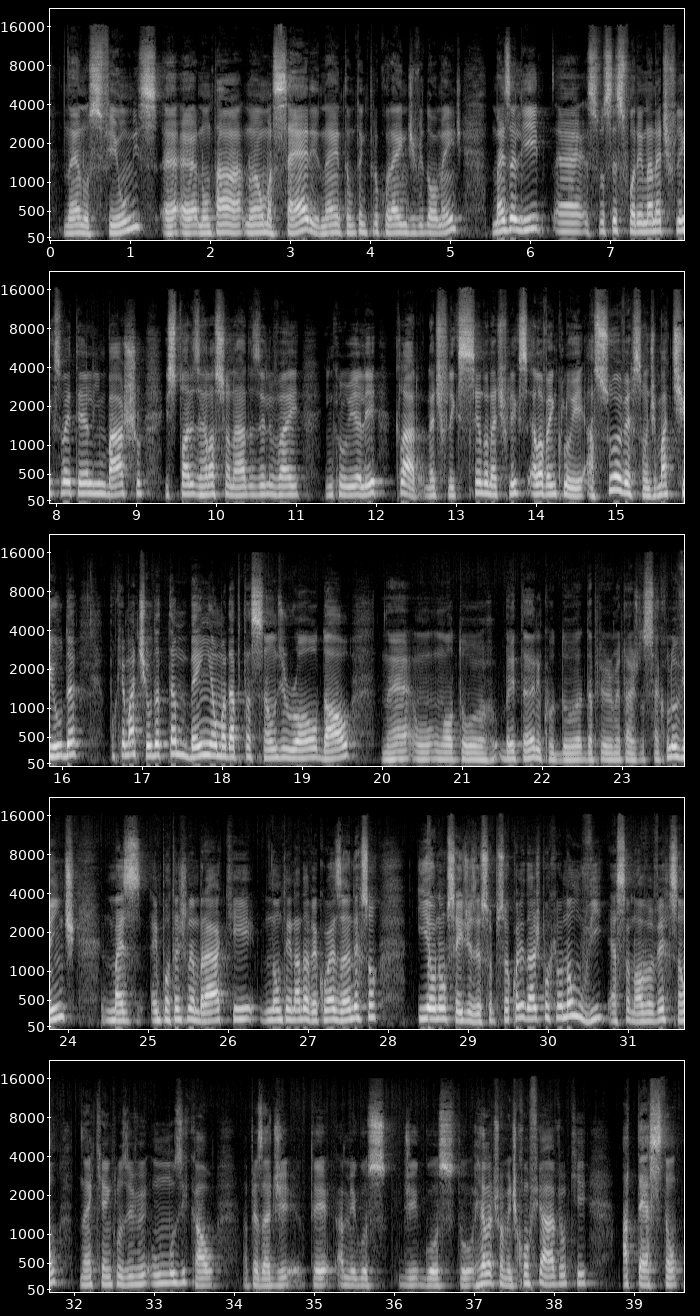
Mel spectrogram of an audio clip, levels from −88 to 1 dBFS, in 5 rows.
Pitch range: 125-170 Hz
